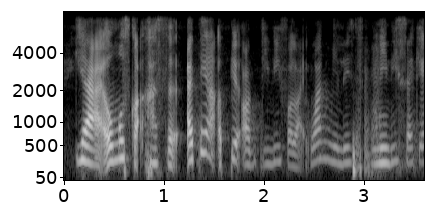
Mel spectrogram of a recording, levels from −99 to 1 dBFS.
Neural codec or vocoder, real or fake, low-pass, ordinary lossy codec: codec, 24 kHz, 6 kbps, HILCodec; fake; 7.2 kHz; none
